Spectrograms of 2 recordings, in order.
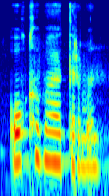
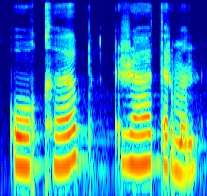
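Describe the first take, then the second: First: The words are run together into one shortened word. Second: Both words are said fully and separately. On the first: The speaker calls it wrong. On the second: The speaker calls it right.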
